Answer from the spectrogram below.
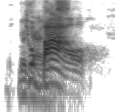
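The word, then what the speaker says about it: Tubarão: Tubara. Am I saying it wrong? It's a shark. – Tubau. – Oh, that's right. It's Brazilian. Tubau. They have a weird relationship with R's in Brazil.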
